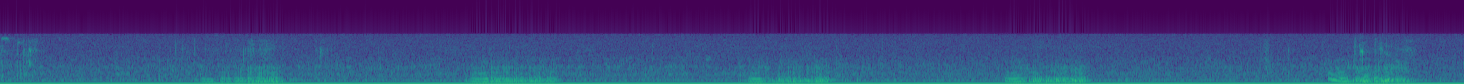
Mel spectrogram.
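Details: Two male Bulldog pups, one day old, one charcoal bluish and one chocolate, nursing on their mother Molly after her c-section; low snuffling grunts come in five short bursts, roughly every two to three seconds, over a steady low hum.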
